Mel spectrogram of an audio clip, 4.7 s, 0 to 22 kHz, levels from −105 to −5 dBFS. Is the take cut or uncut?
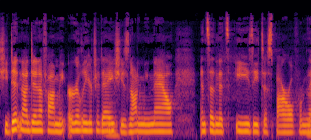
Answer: cut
